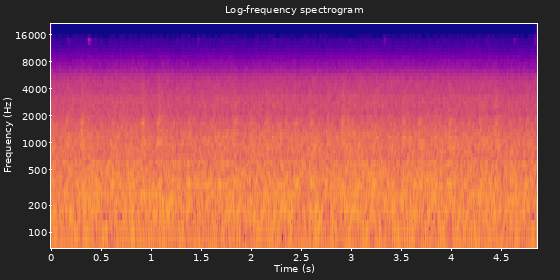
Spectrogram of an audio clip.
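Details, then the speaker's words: Old squirrel-cage blower running just after a worn belt was replaced; the new belt may be slightly too tight. Steady, even rush of air with no squeal and only a faint light rattle, quieter and softer than before. Normal running. "as you can hear it's a lot quieter a little bit of rattle to the blower it's softer it ain't bad"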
